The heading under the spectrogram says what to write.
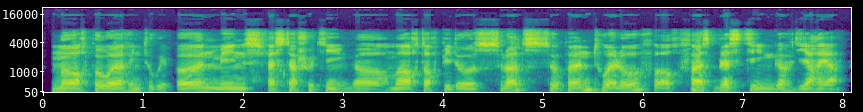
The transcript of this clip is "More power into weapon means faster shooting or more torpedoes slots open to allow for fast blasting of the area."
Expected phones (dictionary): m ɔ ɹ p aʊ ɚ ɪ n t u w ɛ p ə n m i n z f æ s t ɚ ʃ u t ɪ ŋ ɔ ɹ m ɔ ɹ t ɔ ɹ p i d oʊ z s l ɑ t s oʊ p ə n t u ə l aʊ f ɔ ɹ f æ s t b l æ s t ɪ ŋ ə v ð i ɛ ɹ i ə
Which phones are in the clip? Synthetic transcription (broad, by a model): m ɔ ɹ p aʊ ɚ ɪ n t u w ɛ p ə n m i n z f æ s t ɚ ʃ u t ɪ ŋ ɔ ɹ m ɔ ɹ t ɔ ɹ p i d oʊ z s l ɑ t s oʊ p ə n t u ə l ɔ f ɔ ɹ f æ s t b l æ s t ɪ ŋ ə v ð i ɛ ɹ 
